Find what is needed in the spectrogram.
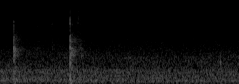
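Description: Chalk tapping against a chalkboard while writing: two short, faint clicks in the first second, the second a little sharper.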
